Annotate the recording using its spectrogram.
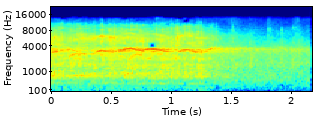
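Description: A group of young voices calling out together over the stadium public-address system, echoing around the ballpark and dying away about a second and a half in, leaving faint crowd noise.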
